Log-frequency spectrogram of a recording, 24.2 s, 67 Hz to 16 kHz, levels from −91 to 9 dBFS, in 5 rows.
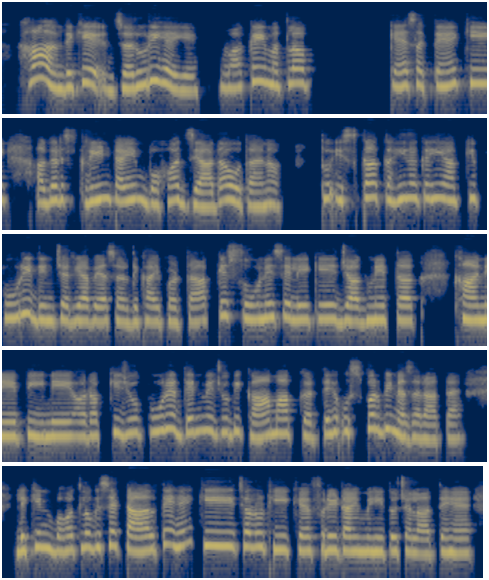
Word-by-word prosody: हाँ 350 -9 +4
देखिए 250 +2 +1
ज़रूरी 270 +9 +3
है 300 -3 +3
ये। 215 -1 -3 0.3
वाक़ई 250 +8 0
मतलब 295 +1 0 0.8
कह 265 +1 0
सकते 270 0 -3
हैं 270 +3 +1
कि 305 -1 0 0.3
अगर 290 +4 +1
स्क्रीन 290 +2 0
टाइम 290 0 +1
बहुत 265 +4 -2
ज़्यादा 215 +2 +1
होता 260 -6 0
है 220 - -1
ना 240 -1 -3 0.4
तो 320 - -2
इसका 325 +1 0
कहीं 300 +1 +1
ना 325 - 0
कहीं 320 +1 -1
आपकी 290 +2 -2
पूरी 275 +5 +1
दिनचर्या 235 -1 0
पे 230 0 -2
असर 225 0 -2
दिखाई 225 +1 -3
पड़ता 220 -1 -5
है। 225 - 0
आपके 245 +5 -3
सोने 265 -3 0
से 275 0 -1
लेके 250 0 -1
जागने 235 +1 +2
तक 235 -1 +2 0.4
खाने-पीने 240 -1 +2
और 235 0 -2
आपकी 245 +4 -3
जो 275 +3 -2
पूरे 325 +4 +2
दिन 285 +3 -1
में 315 -2 -1
जो 285 +2 -4
भी 295 +3 -1
काम 240 +3 +2
आप 275 0 +2
करते 235 +1 -3
हैं 285 - 0
उस - - -7
पर 350 -1 +4
भी 340 +3 0
नज़र 230 -4 +1
आता 210 +1 -2
है। 215 0 -6 0.4
लेकिन 280 +4 +2
बहुत 255 +3 -2
लोग 305 -1 0
इसे 305 +2 +1
टालते 255 +4 +5
हैं 330 +4 0
कि 330 -1 +4
चलो 315 -1 +1
ठीक 270 -1 -1
है 255 -1 +2
फ्री 265 +1 +1
टाइम 250 0 +3
में 250 - +2
ही 245 0 +2
तो 250 +2 -1
चलाते 230 0 -2
हैं 230 -1 0
260 Hz, 185 wpm, -22 LUFS, 240-295 Hz, 0.8 s, टालते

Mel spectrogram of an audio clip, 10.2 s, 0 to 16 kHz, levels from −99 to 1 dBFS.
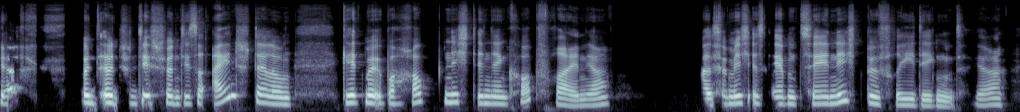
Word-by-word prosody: Ja, - - +1 0.8
und 215 -3 +6
und 220 -4 +8
schon 200 - -9
die 215 +1 +5
schon 210 -3 +1
diese 200 0 -3
Einstellung 230 - +2 0.5
geht 220 0 +4
mir 215 - +8
überhaupt 215 +4 -2
nicht 235 0 -1
in 205 0 +1
den 195 -1 0
Kopf - - -7
rein, 155 -3 0
ja, 170 +5 -3 0.9
weil 170 -1 +3
für 200 - -5
mich 205 +2 +2
ist 205 -1 -3
eben 190 -1 0
C 195 0 +1
nicht 235 +7 0
befriedigend, 160 -8 -3
ja? 165 +2 -7
195 Hz, 155 wpm, -23 LUFS, 175-215 Hz, 0.9 s, und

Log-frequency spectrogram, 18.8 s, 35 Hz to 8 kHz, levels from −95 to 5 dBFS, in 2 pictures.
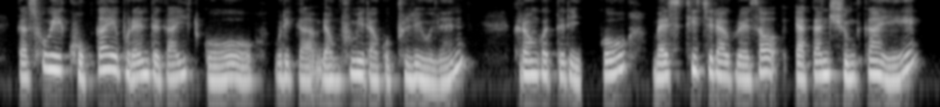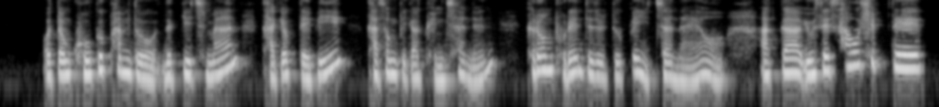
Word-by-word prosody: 그러니까 160 -1 -2
소위 240 +7 +3
고가의 230 - +1
브랜드가 165 -5 0
있고 145 -5 -3
우리가 155 -3 -4
명품이라고 145 -1 -1
불리우는 150 - -1 0.4
그런 185 -2 +1
것들이 170 -2 -2
있고 185 - -1 0.2
Messtige 170 +7 0
라고 170 -4 0
그래서 155 +7 -1 0.2
약간 175 +4 +2
중가의 180 - 0 0.6
어떤 180 +2 +3
고급함도 190 - +2
느끼지만 180 - +1 0.2
가격 175 +3 -1
대비 195 - +1 0.2
가성비가 180 -4 0
괜찮은 140 - -2 0.3
그런 230 +2 +3
브랜드들도 180 -6 -1
꽤 210 - -2
있잖아요. 145 -2 -2 0.3
아까 190 +2 +3
요새 190 +5 +5
40-50 290 +6 0
대 245 -2 +7
175 Hz, 285 characters per minute, -22 LUFS, 155-205 Hz, 0.6 s, 대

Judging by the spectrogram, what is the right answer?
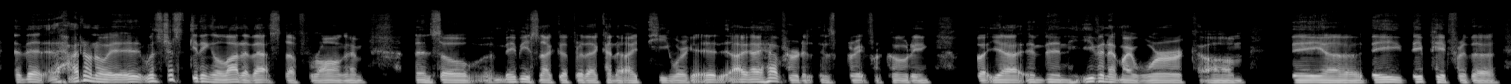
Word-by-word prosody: and 110 -1 -2
then 115 -5 +2
uh, 110 - -1
I 150 - +3
don't 185 -5 +2
know, 120 -3 +3
it 110 +3 +3
it - - -7
was 140 -1 0
just 220 -1 -3
getting 140 -5 +1
a 105 - +2
lot 110 +1 +3
of 100 - +1
that 105 -1 +2
stuff 90 0 -5
wrong, 90 0 0
um, 90 -1 -3 0.5
and 105 -2 0
so 100 -2 +1 0.2
maybe 115 +4 0
it's - - -2
not 95 -3 0
good 100 -1 0
for 95 - +1
that 95 -1 0
kind 95 -3 -2
of - - 0
IT 95 0 -3
work. 90 -1 0
It 105 -1 +1
I 115 0 +3
I - - +2
have 140 -1 +2
heard 100 -2 0
it 90 - -6
is 95 -3 -6
great 95 -1 -1
for 85 - -11
coding, 90 -1 -2 0.5
but 95 +1 +1
yeah, 100 -1 +3
and 105 -2 -2
then 105 -3 0
even 140 -1 +2
at 110 -4 +2
my 95 -3 +3
work, 95 +1 +1
um, 90 -1 -1 0.5
they, 100 -1 +4
uh, 95 -1 +2
they 110 -1 +3
they 120 - +3
paid 105 -3 +2
for 95 -1 -3
the 85 -3 -1
100 Hz, 220 wpm, -21 LUFS, 95-110 Hz, 0.5 s, they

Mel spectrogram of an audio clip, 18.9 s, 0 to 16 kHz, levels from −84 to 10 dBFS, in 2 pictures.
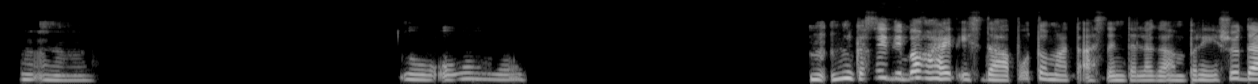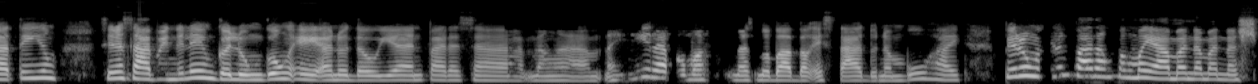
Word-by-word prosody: Mm. 195 -3 -8 2.3
Oo. 220 +1 -6 2.1
Mm, 225 +4 0
kasi 295 +5 +1
di 245 - +2
ba, 285 +4 +5
kahit 255 -2 +4
isda 210 -2 0
po - - -8
tumataas 215 -6 -2
din 195 +1 -1
talaga 190 -1 -3
ang 190 0 -5
presyo. 205 +5 -2
Dati 245 +4 +3
yung 280 -2 0 0.3
sinasabi 255 -4 +4
nila 250 +6 +2
yung 280 -3 +2
galunggong 225 +2 +4
eh, 215 -4 +4
ano 205 0 +1
daw 195 0 -2
yan, 200 +1 -1
para 200 -1 -3
sa 195 -2 -5
mga 180 -1 -7
mahihirap 280 +8 -1
o 210 - -6
mas 215 0 0 0.2
mas 195 -1 -3
mababang 190 -2 +1
estado 180 0 -2
ng 180 0 -5
buhay, 225 -3 -5 0.3
pero 355 +3 +5
ngayon 360 +3 -5
parang 345 -1 +4
pang 315 - -3
mayaman 255 -4 +4
naman 230 -1 -2
na 210 - -2
siya, - - -1
220 Hz, 135 wpm, -22 LUFS, 195-255 Hz, 2.3 s, ba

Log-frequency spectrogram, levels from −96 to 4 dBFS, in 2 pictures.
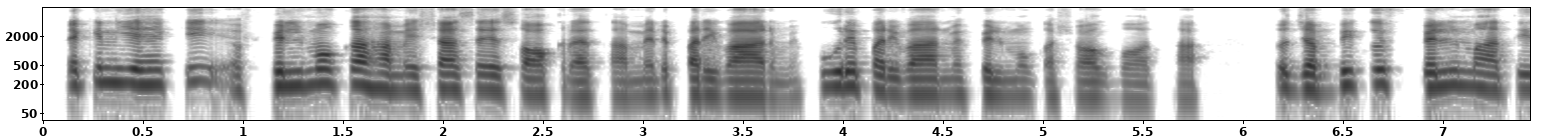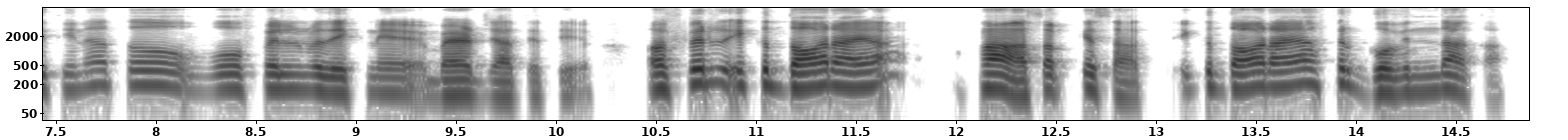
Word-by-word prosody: लेकिन 220 +3 -1
ये 210 -1 +3
है 200 0 0
कि 225 +3 -7 0.3
फ़िल्मों 190 +3 +3
का 205 -1 +5
हमेशा 155 +1 +2
से 160 0 -1
शौक 130 -4 -2
रहता 115 0 -4
मेरे 125 +3 -7
परिवार 120 -3 +3
में। 110 +1 -18
पूरे 185 +1 +3
परिवार 130 -2 +2
में 130 - -10
फ़िल्मों 120 -1 -5
का 115 0 -13
शौक 115 -1 -7
बहुत 105 -1 -11
था। - - -13 0.3
तो - - -1
जब 160 -1 +2
भी 195 - +3
कोई 205 +2 -2
फ़िल्म 185 -2 0
आती 160 0 -2
थी 160 0 -14
ना, 190 +3 -8
तो 195 0 -9 0.3
वो 165 +1 -3
फ़िल्म 160 -1 -1
देखने 140 0 -2 0.2
बैठ 125 -1 +3
जाते 115 -1 -5
थे - - -17 0.4
और 165 - +4
फिर 210 +1 +4
एक 190 0 -2
दौर 175 +3 +6
आया 180 +1 +4 0.5
हाँ 165 -7 +8
सबके 160 +1 -2
साथ। 115 -6 -7 0.2
एक 155 +3 -10
दौर 175 +3 +5
आया 190 +3 +4
फिर 210 -2 -2
गोविंदा 145 +3 0
का। - - -19
160 Hz, 200 wpm, -25 LUFS, 130-185 Hz, 0.5 s, हाँ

